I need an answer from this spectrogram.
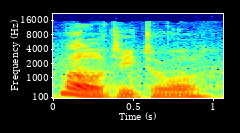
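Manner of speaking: flat robotic echo of the suit. Retold or imitated. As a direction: copy the suit computer, deadpan. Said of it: "All the little robot voices".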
